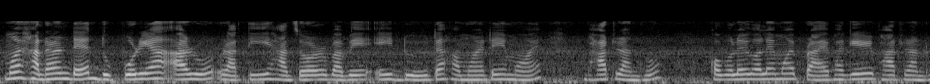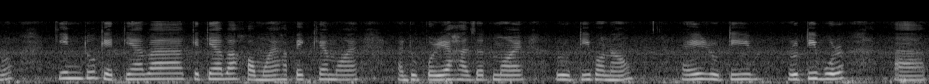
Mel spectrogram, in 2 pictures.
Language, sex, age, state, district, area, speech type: Assamese, female, 18-30, Assam, Lakhimpur, rural, spontaneous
